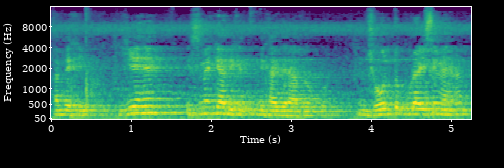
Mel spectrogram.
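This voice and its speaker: Brief: male teacher, slightly high voice, heard from afar in a boomy classroom with a faint hiss. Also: normal speed, a little mellow. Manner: conversational, keeps checking in with "okay". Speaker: maths teacher. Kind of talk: classroom lecture at a board. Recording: echoey room, mic far off, faint noise.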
